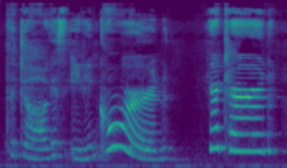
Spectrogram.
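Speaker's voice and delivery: slow line with CORN high, then bright loud "your turn"; child-directed prompt, CORN swooping up; modeling for repetition. Shown as a demonstration. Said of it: "so it might look like this".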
